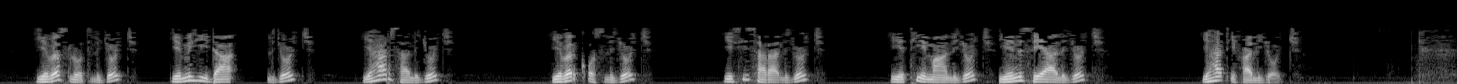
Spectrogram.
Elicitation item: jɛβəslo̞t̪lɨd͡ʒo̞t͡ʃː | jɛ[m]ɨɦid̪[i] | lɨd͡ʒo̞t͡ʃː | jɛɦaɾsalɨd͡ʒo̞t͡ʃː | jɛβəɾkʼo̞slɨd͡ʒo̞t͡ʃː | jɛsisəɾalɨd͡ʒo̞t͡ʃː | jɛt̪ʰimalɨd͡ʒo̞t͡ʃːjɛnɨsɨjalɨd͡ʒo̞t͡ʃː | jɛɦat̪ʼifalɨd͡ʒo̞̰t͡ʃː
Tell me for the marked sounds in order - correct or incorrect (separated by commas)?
correct, incorrect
